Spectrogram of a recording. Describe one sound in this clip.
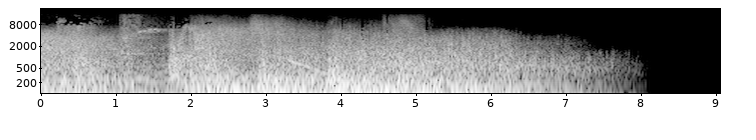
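A loud explosion roars and rumbles, then fades away.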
